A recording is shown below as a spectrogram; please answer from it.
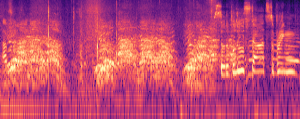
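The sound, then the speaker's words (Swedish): A crowd chants loudly and rhythmically at a protest as three police officers carry away a demonstrator. Massed voices rise and fall in a steady repeated cadence, with a sung melodic phrase toward the end. “Men så här lät det i alla fall då när tre poliser bar iväg Greta.”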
